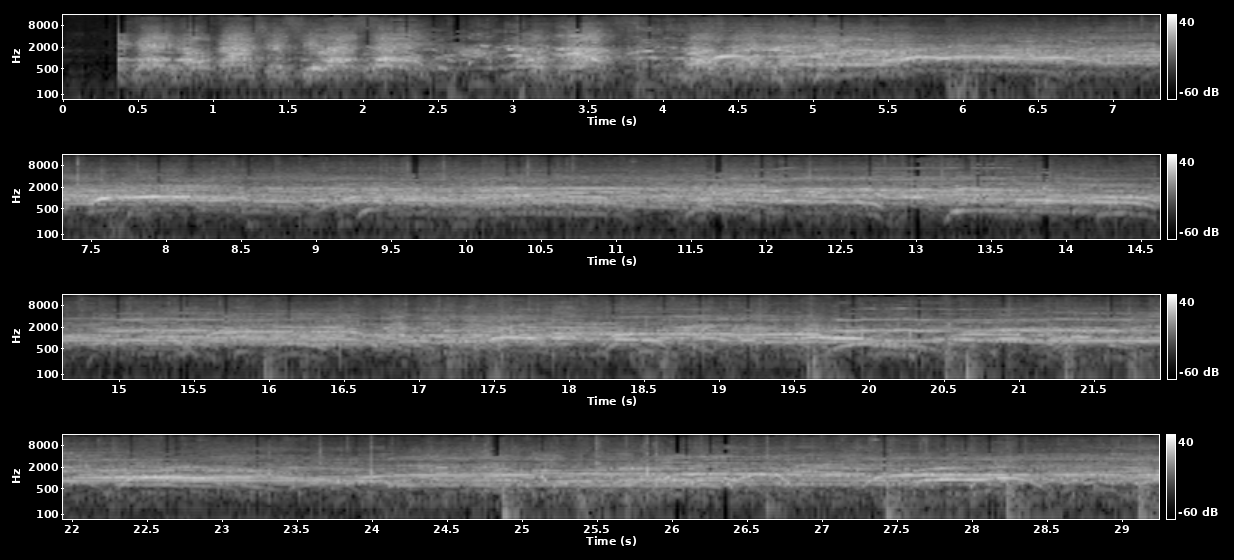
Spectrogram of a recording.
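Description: crowd screaming

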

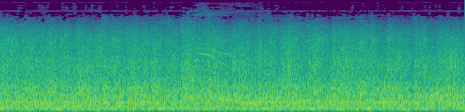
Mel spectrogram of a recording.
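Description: train running on tracks

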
